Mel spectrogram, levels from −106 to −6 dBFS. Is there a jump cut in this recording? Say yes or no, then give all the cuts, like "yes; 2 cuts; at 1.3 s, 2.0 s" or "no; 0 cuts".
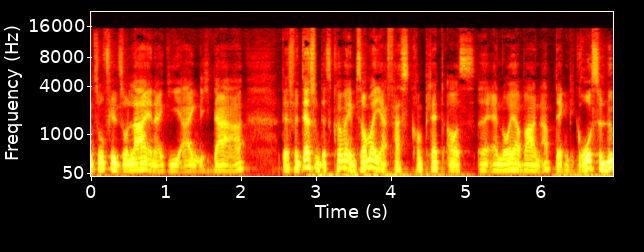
yes; 1 cut; at 3.0 s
